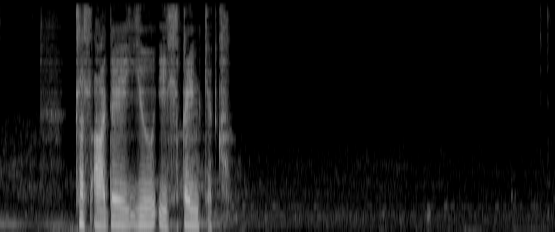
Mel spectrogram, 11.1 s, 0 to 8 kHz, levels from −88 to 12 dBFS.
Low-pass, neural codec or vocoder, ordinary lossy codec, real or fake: 7.2 kHz; none; MP3, 32 kbps; real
